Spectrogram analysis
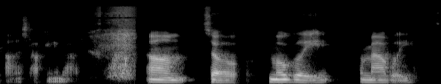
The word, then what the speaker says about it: Mowgli: So Mowgli, that's how you say it, Mowgli speaks up and says to him, finally asks, like, what is this?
